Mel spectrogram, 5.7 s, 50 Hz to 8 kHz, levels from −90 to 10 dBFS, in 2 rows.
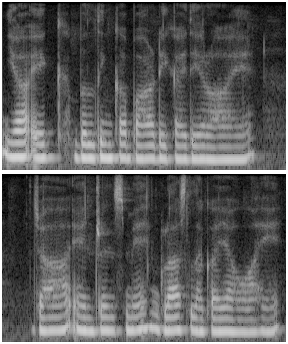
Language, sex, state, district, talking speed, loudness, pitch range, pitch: Hindi, female, Arunachal Pradesh, Lower Dibang Valley, 170 wpm, -16 LUFS, 185-200 Hz, 190 Hz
